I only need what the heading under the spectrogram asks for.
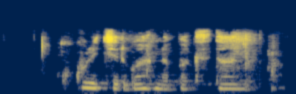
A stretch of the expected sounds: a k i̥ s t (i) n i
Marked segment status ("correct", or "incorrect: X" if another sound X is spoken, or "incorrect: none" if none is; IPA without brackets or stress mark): incorrect: a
